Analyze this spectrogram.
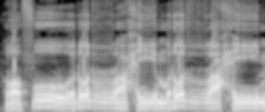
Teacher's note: kedua huruf ro ini dibaca tebal dibaca takhimah maka pangkal lidah kita itu naik ke atas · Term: tafkhim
